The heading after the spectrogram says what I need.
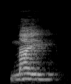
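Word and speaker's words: knight: ऐकला असेल काय असेल के सायलेंट आहे केचा उच्चार करू नका आणि रीड करा नाईट नाईट म्हणजेच काय तर योद्धा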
